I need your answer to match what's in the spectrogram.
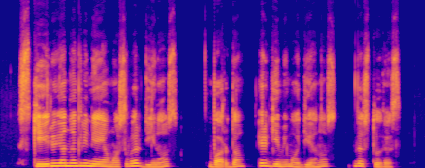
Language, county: Lithuanian, Panevėžys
